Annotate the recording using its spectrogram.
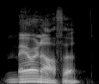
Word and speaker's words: Maranatha: That's kind of our English way of saying it, to officially pronounce it in the Aramaic. It kind of phonetically sounds a little bit different, but that's what most people know it as, Maranatha.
